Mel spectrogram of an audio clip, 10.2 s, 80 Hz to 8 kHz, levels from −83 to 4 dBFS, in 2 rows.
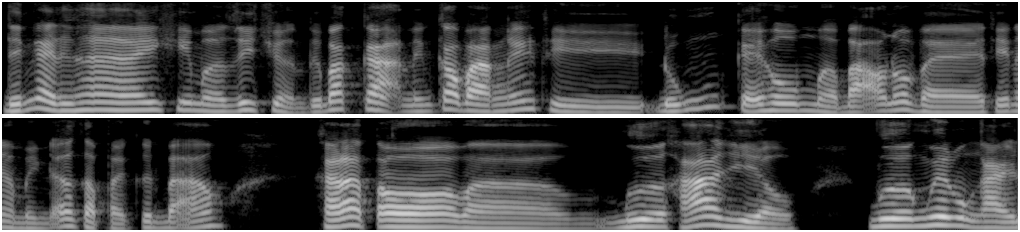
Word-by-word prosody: đến 175 +4 -1
ngày 220 -6 +1
thứ 180 - -2
2 195 0 +1
khi 195 0 -6
mà 165 -3 -4
di 190 +4 -3
chuyển 175 -10 -8
từ 150 - -6
Bắc 210 +1 -1
Kạn 200 -6 +1
đến 160 +1 -9
Cao 210 - +2
Bằng 170 -2 +3
ấy, 210 +4 -4
thì 140 -7 -7
đúng 205 +12 -6
cái 160 - -1
hôm 180 -1 -2
mà 145 -4 -4
bão 145 +5 -1
nó 200 +2 -2
về 140 -4 -4
thế 160 - -5
nà 160 -2 -6
mình 135 -1 -10
đã 185 +5 -3
gặp - - -3
phải 130 -2 -7
cơn 155 +1 -9
bão 175 +6 -4 0.4
khá 175 - +4
là 210 0 +7
to 170 -1 +6
và 135 -3 -3 0.3
mưa 175 +4 +1
khá 200 +6 +6
là - - +4
nhiều, 145 - -2 0.3
mưa 190 +1 +4
nguyên 215 +2 +4
một 200 - +1
ngày 155 -3 -1
170 Hz, 255 wpm, -23 LUFS, 150-195 Hz, 0.4 s, là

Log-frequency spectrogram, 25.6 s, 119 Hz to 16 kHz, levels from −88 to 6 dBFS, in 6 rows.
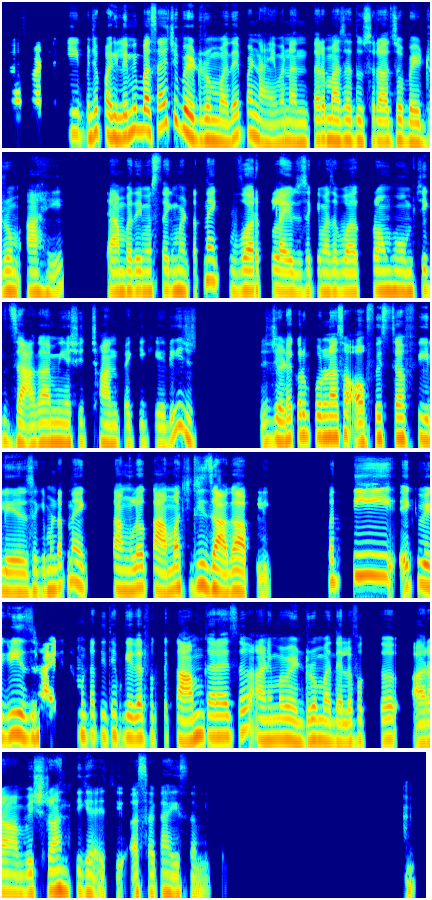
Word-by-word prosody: असं 195 - -9
वाटलं, 195 -1 -5
की 200 -1 -3
म्हणजे 180 +3 -1
पहिले 175 -2 +3
मी 220 +4 +2
बसायची 235 +7 +3
बेडरूममध्ये 160 - +3
पण 195 -2 -1
नाही. 135 -6 -2
मग 140 +2 -3
नंतर 145 +2 -1
माझा 155 0 +2
दुसरा 150 0 -1
जो 155 - +1
बेडरूम 145 +1 -1
आहे 135 0 -2 0.5
त्यामध्ये 145 +1 0
मस्त 145 +2 -4
एक 150 - -3
म्हणतात 150 -2 -2
ना 220 - +2
एक 215 - -2 0.2
वर्क 150 0 +3
लाईफ, 145 -2 +3
जसं 140 +2 -6
की - - -8
माझ्या 145 0 -2
वर्क 140 -1 -1
फ्रॉम 150 -1 -1
होमची 145 +1 -2
एक 150 - -7
जागा 140 0 +2
मी 140 0 +1
अशी 135 +1 -5
छानपैकी 130 -1 -4
केली. 155 - -4 0.9
जेणेकरून 160 +4 0
पूर्ण 175 0 +3
असा 175 - +3
ऑफिसचा 170 +5 +1
फील 160 0 -3
येईल. 140 -1 +2
जसं 150 +2 -5
की 150 - -8
म्हणतात 175 +6 -2
ना, 215 - +1
एक 180 -4 0 0.3
चांगलं 160 +2 +3
कामाची 165 +5 +4
जी 190 +1 +2
जागा 155 -3 +7
आपली, 120 -4 -1 0.6
मग 215 - 0
ती 255 +3 +4
एक 185 +2 -1
वेगळी 190 +1 +4
राहिली 175 -2 0
तर - - -42
म्हणतात 190 0 -4
तिथे 185 0 -6
गेल्यावर 175 -1 +2
फक्त 170 - -14
काम 155 +4 +5
करायचं 180 +3 0
आणि 160 -1 0
मग 160 +1 -1
बेडरूममध्ये 150 -1 0
आल्यावर 140 +2 -3
फक्त 155 +1 -15 0.3
आराम 135 -1 +1
विश्रांती 150 +2 -1
घ्यायची. 135 -2 -6
असं 130 +1 -5
काहीसं. 125 -3 -5 2.0
हं. 155 - -9
155 Hz, 180 wpm, -22 LUFS, 140-175 Hz, 2.0 s, जागा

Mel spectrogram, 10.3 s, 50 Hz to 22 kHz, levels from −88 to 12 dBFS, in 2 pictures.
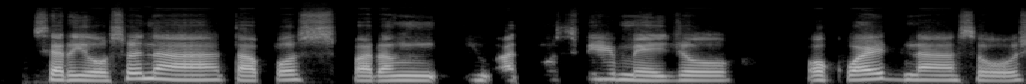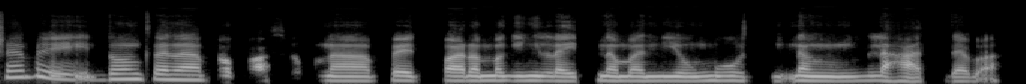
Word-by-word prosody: seryoso 190 +2 +3
na 200 -4 +5
tapos 195 +3 0
parang 175 +1 +3 0.2
'yung 180 -2 -7
atmosphere 300 - -4
medyo 180 -1 +1 0.3
awkward 200 +4 +4
na, 195 -2 +1
so 175 -2 -1
siyempre 295 -5 -3
dun 225 +2 -2
ka 220 - -5
na 200 -1 +1
papasok 180 -1 -5
na 165 -1 0
puwed 175 -1 -1
para 170 -1 +3
maging 175 0 0
light 160 -1 -3
naman 165 -1 0
'yung 165 -1 0
mood 175 -2 -4
ng 165 -1 0
lahat 165 -2 -1
'di 155 - -5
ba? - - -7
180 Hz, 160 wpm, -22 LUFS, 170-200 Hz, 0.3 s, na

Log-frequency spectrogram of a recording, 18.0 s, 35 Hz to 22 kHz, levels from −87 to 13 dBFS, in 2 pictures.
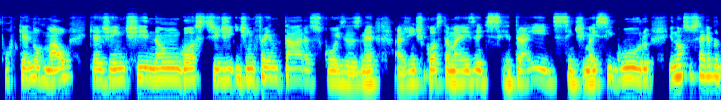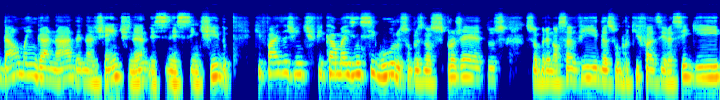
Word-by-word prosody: porque 130 +2 -5
é 135 - +1
normal 140 0 +2 0.3
que - - -4
a 130 - +1
gente 135 +3 +1
não 135 0 +2
goste 130 0 +1
de 130 0 0
de 135 0 0
enfrentar 140 0 -1
as 125 0 -5
coisas, 110 -4 -3
né, 110 +1 +2 0.3
a 100 - 0
gente 115 +3 -2
gosta 125 0 0
mais 115 +1 +1
é 125 - +3
de 120 -1 -4
se - - +2
retrair, 115 +3 -2
de 115 - -5
se - - 0
sentir 115 -1 -2
mais 115 0 +3
seguro, 135 0 +2 0.3
e - - -1
nosso 165 +2 +2
cérebro 165 -1 +1
dá 175 +6 -1
uma 185 -1 -4
enganada 145 -4 0
na 115 -2 -2
gente, 125 +5 +1
né, 115 +4 +2
nesse 110 +2 +2
s - - +1
nesse 110 -1 +4
sentido, 135 +10 0 0.3
que - - -7
faz 195 +1 -1
a - - -2
gente 190 -1 -2
ficar 190 -1 0
mais 185 -1 +2
inseguro 185 -4 +3
sobre - - -2
os 120 - -3
nossos 115 -1 +1
projetos, 150 -3 -1 0.3
sobre 120 0 -1
a - - 0
nossa 110 +5 0
vida, 140 -2 0
sobre 120 -1 -1
o - - -7
que 115 - -5
fazer 125 -5 -1
a 110 - -1
seguir. 150 +4 +1
135 Hz, 205 wpm, -23 LUFS, 120-150 Hz, 0.3 s, nesse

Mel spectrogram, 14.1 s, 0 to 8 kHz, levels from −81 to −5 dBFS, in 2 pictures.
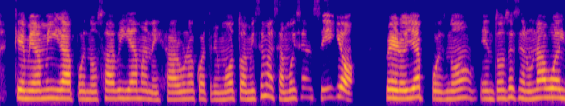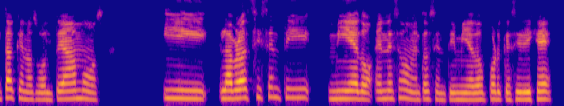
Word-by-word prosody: que 235 -1 +4
mi 225 0 +4
amiga, 230 0 +4
pues, 215 0 -5
no 210 0 -4
sabía 230 +1 0
manejar 200 -2 -3
una 220 +1 -3
cuatrimoto, 210 +1 -4
a 215 - 0
mí 215 +1 -2
se 295 - -6
me 300 - -1
hacía 220 -5 -4
muy 230 +3 -4
sencillo, 255 +1 0 0.3
pero 235 -2 +7
ella, 255 +4 +5
pues, 215 -2 -4
no. 225 +1 -3
Entonces, 230 +3 -3
en 230 -2 -2
una 240 +3 +3
vuelta 250 -1 +3
que 230 +1 -5
nos 200 -2 -5
volteamos, 215 +1 -1 0.7
y 230 -2 0
la 225 0 +4
verdad 240 +1 +6
sí 260 - -8
sentí 250 -1 -7 0.2
miedo, 220 -2 +2
en 215 +1 -3
ese 225 +2 -4
momento 215 -2 -4
sentí 195 -1 -6
miedo, 195 0 0
porque 205 0 -3
sí 205 - -1
dije 205 +1 +3
225 Hz, 175 wpm, -24 LUFS, 210-235 Hz, 0.7 s, pero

